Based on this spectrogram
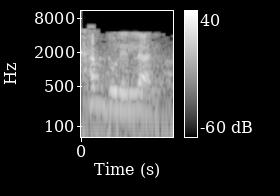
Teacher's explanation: لما يبتدئ الصلاة لا تكاد تسمع أل، كأنك تسمع حمد لله، لا تكاد تسمع، والسبب ضعف البداية عادة يضعف الحرف عند النطق، بينما الهمز حرف شديد، حرف مجهور، حق أن ينطق بوضوح. · Term: ضعف صوت الهمز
